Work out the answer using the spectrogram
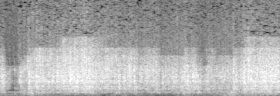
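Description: Steady rain falling on a car, heard from inside as an even hiss.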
